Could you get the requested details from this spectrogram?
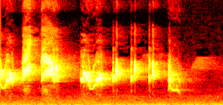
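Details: Short burst from an orange-headed thrush (anis merah) in clear-voiced, sharp contest song: a quick jumble of bright, warbled high notes, ending in a downward slur.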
